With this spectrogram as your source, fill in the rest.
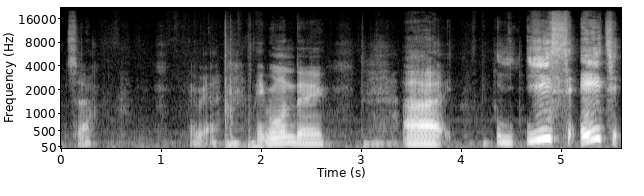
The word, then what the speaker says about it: Ys: yeah maybe one day east eight is a yeast or East I've heard it to pronounce the EES I'll say YZ YZ 8 luck from lacrimosa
